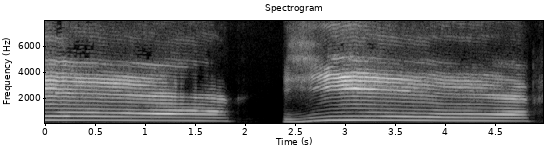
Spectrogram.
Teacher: ці два звуки зливаються до купи і вони співаються, тому ми позначаємо його як голосний. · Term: звукосполучення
